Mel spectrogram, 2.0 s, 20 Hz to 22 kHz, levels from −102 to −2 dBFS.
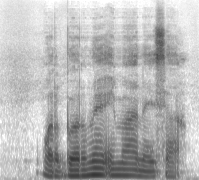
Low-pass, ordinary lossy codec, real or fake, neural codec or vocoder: none; none; fake; codec, 44.1 kHz, 3.4 kbps, Pupu-Codec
